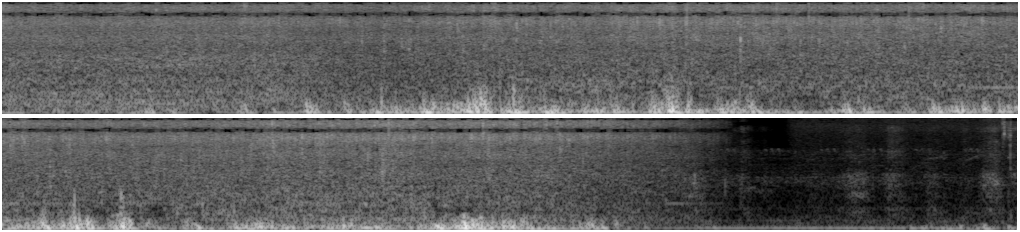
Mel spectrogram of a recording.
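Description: Summer thunder shower rain falling in a steady broadband hiss with irregular heavier bursts of drops and low rumbling swells, fairly close, before the sound cuts away near the end; no voices.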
